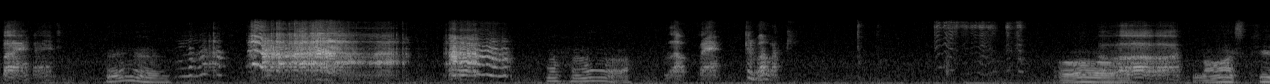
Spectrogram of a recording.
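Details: Parrot indoors in London, flirting with its mirror image and birds outside: busy run of speech-like harmonic chatter, wavering whistles and harsh noisy squawks in quick, irregular succession.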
